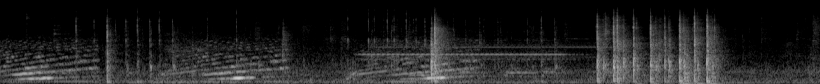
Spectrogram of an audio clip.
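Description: A man types rapidly on a clattering keyboard.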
